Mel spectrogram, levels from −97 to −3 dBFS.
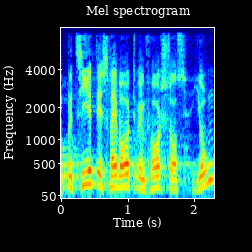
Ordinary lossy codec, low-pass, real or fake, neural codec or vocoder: Opus, 64 kbps; 7.2 kHz; real; none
